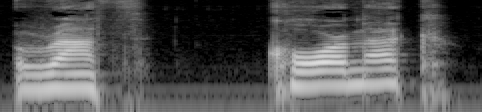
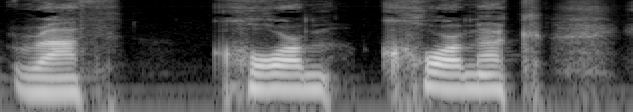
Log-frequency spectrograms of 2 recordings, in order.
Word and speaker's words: Rathcormac: Would you please try for the new year, this is John to me, and pronounce Rath Cormac, Cormac with a C and not with a G, as in the townland near your hometown in Tipperary. And that's signed John, not from Rath Cormac.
